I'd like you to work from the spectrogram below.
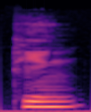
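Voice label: "ting1", Mandarin Chinese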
